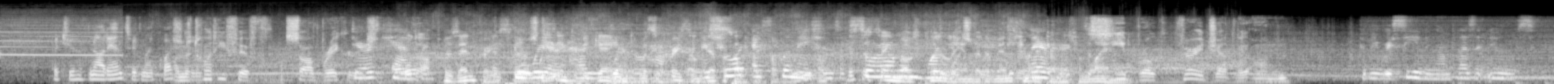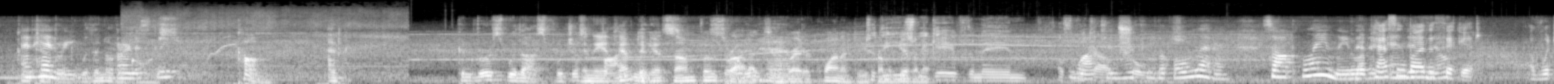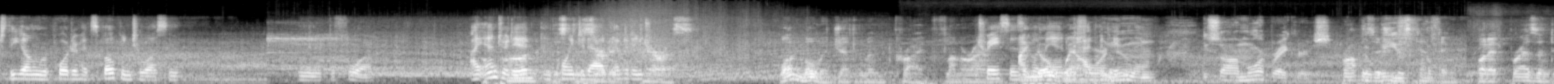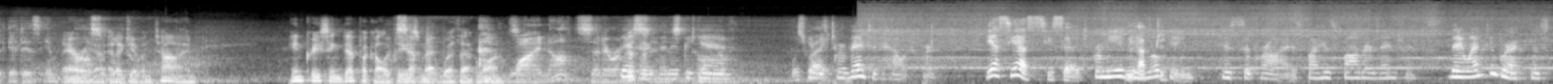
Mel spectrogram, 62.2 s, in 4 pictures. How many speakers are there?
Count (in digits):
5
